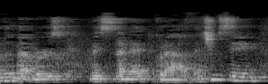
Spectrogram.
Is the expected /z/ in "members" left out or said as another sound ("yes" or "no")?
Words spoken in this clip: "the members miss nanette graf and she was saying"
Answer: no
